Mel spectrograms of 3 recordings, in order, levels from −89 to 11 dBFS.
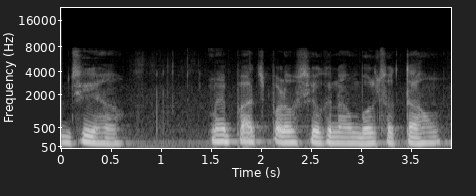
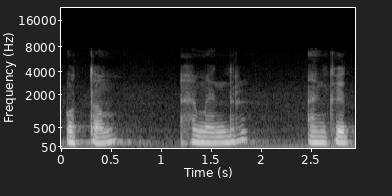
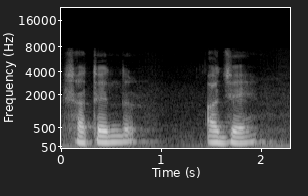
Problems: background sounds at intervals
